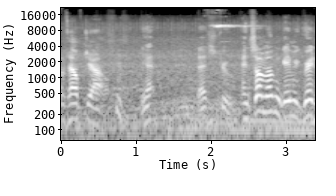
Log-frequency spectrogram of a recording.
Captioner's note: chuckling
